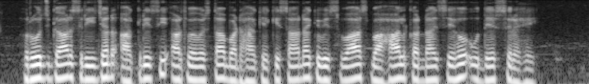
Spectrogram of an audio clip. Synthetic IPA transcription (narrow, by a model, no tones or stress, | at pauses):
ɾoːd͡ʒɡaːɾsɾiːd͡ʒənaːkɾeːsiʔəɾt̪ʰəʋjəʋəst̪ʰabəɽ̤akekɪsaːnəkʋɪʃwaːsbaːɦaːlkəɾnaseɦoʔʊd̪ːeːʃəɾəɦeː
